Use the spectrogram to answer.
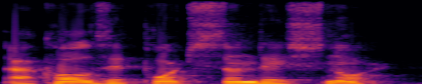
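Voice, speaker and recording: An ancient gremlin brewmaster, acted out by a male narrator, gruff and proud. He talks slowly in a folksy dialect, like a backwoods moonshiner in a fantasy tale. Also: mid-range voice, darkish tone, natural voice. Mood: folksy pride.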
